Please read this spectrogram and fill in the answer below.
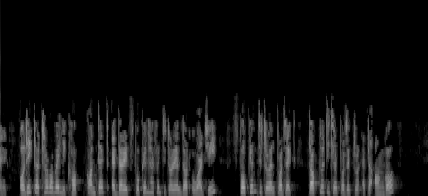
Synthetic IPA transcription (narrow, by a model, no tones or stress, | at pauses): ɛ | odʱik̚tɔjtʰːɔɹbabɛlikʰɔkːɔntɛk̚tɛdaɹitspokɛnɦapʰɛntitoɹijaldɔtoaɹzi | spokɛntitoɹijalpɹɔd͡ʒɛk̚t | tɔk̚tʊetit͡ʃaɹpɹɔd͡ʒɛk̚tɔɹʔɛ̰ta̰ʔɔŋɡɔ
